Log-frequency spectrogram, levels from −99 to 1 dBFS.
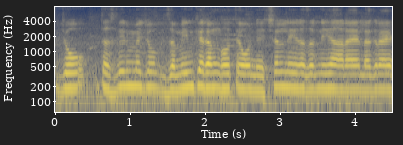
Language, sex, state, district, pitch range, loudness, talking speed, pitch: Hindi, male, Chhattisgarh, Raipur, 175-195 Hz, -18 LUFS, 265 wpm, 185 Hz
